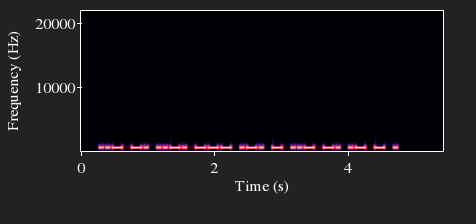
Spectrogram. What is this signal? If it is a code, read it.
Morse code, heard as a keyed tone, about 25 wpm, 700 Hz. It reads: UNFORTUNATE
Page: morse-code-ninja-practice-25wpm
